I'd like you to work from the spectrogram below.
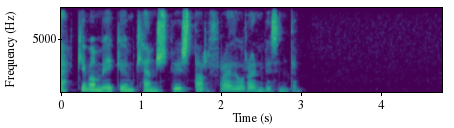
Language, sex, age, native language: Icelandic, female, 50-59, Icelandic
